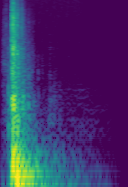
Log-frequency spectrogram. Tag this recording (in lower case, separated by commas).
motor vehicle (road), car, domestic sounds, door, slam, vehicle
